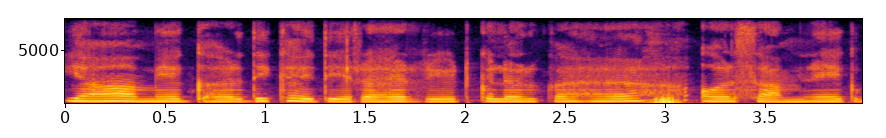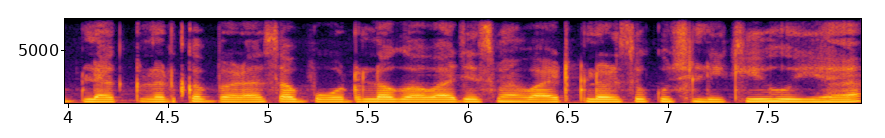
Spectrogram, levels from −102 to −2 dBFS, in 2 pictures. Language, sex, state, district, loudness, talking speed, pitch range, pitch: Hindi, male, Odisha, Nuapada, -17 LUFS, 240 wpm, 195-215 Hz, 205 Hz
